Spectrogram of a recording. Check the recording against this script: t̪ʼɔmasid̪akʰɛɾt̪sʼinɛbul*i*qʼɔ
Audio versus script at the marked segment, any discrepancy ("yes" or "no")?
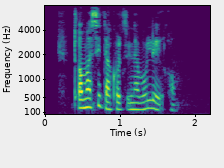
yes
